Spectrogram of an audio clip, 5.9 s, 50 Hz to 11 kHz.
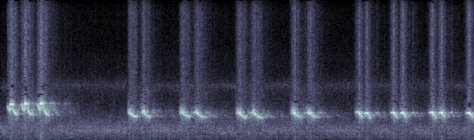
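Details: Northern mockingbird heard at 2am at night in Kennesaw, Georgia, 2011, returning to a familiar spot yearly; a quick triplet of notes, then short notes in repeated pairs, a steady rhythmic series of whistles.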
